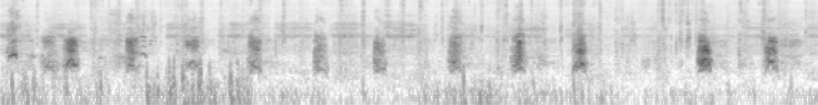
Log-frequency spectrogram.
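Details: Jack Russell Terrier on a boar hunt, giving repeated short, sharp barks roughly every second, sometimes in quick doubles, with a faint rustling outdoor background.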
